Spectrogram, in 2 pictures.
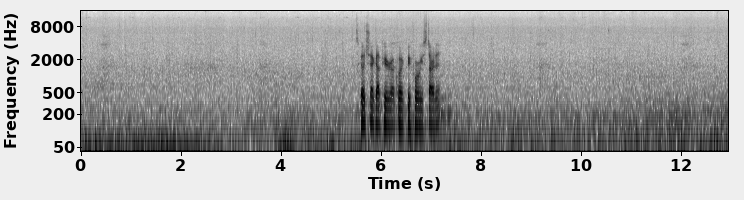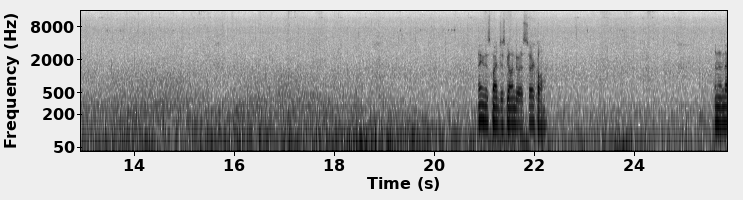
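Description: Rain falls steadily outdoors.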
